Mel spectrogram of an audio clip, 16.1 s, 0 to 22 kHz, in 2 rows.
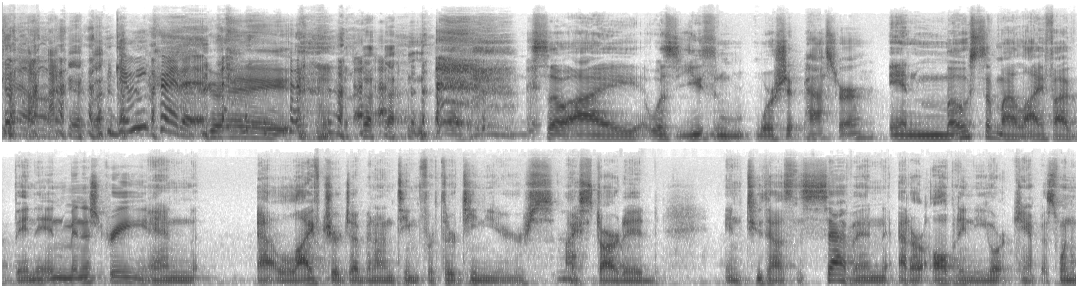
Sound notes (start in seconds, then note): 0.0 laughing; 2.9 all laughing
